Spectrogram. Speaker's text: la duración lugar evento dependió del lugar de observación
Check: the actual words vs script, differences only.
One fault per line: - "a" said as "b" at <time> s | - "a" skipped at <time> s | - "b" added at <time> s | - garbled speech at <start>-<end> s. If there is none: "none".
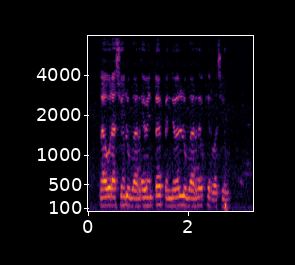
none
